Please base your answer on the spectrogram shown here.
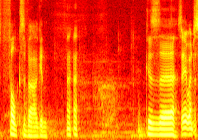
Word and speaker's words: Volkswagen: the way they pronounce Volkswagen. Because See, it went to sleep. Germans pronounce their W's as V's, they're notorious for it. But did you know they also pronounce their V's as F's?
